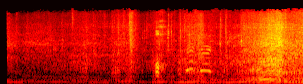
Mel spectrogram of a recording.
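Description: ATV (quad) engine approaching over a dirt track, faint at first, then revving and growing steadily louder in the last second and a half as it comes close.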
